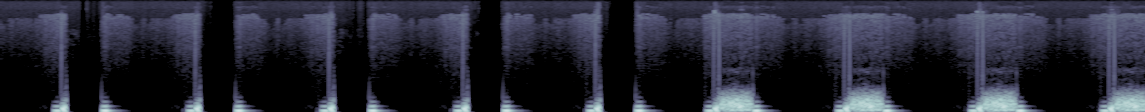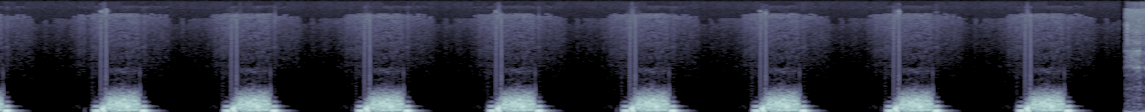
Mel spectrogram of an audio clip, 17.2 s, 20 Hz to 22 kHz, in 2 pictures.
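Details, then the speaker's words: Regular heartbeat about 60 a minute, then a loud harsh diamond-shaped murmur swelling and fading between heart sounds: aortic stenosis murmur, which may be audible at the cardiac apex with a higher pitch (Gallavardin phenomenon). "the murmur of aortic stenosis will on occasion be audible at the cardiac apex with a change in pitch the gallivardian phenomenon despite this increase in pitch this murmur retains its characteristic diamond shape"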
